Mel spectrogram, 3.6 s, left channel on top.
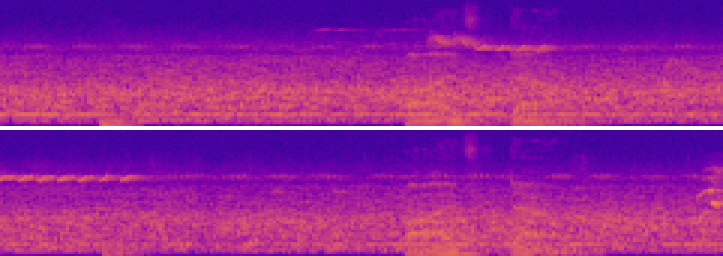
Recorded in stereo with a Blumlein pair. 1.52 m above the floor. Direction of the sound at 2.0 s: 5° left.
